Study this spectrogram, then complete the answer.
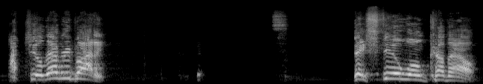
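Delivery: high, loud war-story climax; worked-up retelling. Retold or imitated. Preacher recounts wiping out the whole camp, worked-up retelling.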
